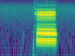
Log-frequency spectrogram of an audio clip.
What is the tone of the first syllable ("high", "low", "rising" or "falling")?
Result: high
